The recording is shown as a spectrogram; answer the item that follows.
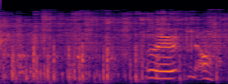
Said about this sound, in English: Rein up here now. Rein up before that old horse falls over.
